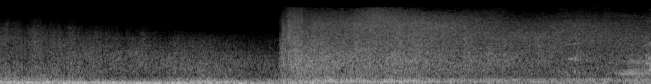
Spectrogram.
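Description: Dramatised volcanic-eruption sound effect: a dense, sustained low rumble of explosions, with a second surge of hissing noise about three seconds in, easing off near the end.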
